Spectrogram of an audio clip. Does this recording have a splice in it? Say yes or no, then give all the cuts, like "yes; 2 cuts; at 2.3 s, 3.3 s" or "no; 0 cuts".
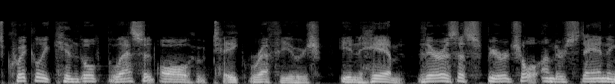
yes; 3 cuts; at 1.5 s, 3.3 s, 4.1 s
